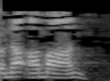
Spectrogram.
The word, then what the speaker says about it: Naaman: We call him Naaman. Two syllables in the Hebrew, Naaman.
